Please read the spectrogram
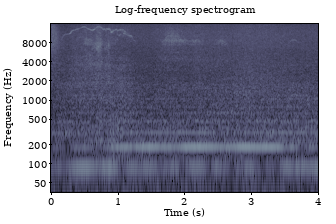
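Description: A low, steady mechanical hum: a deep tone with a second, higher tone joining about a second in. Both fade near the end.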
